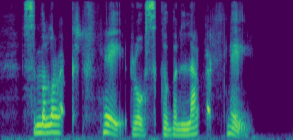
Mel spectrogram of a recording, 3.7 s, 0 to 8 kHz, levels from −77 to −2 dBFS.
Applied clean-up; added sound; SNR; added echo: neural diffusion model UNIVERSE++.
